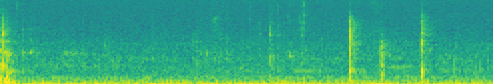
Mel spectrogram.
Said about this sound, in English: let me get a little drink of water here, I'm about to choke again.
